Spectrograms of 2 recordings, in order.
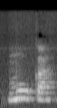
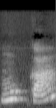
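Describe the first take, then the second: First: "Мука" as MOO-ka, falling after the first syllable; first-syllable stress. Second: "Мука" as mu-KA, rising on the end; second-syllable stress. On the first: Teacher naming suffering, "Мука" stressed on first syllable. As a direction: punch the u of "Мука". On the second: Teacher naming flour, "Мука" stressed on the last syllable. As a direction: hit the final a of "Мука". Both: Shown as a demonstration. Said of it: "la signification change si on met, euh, l'accent".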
